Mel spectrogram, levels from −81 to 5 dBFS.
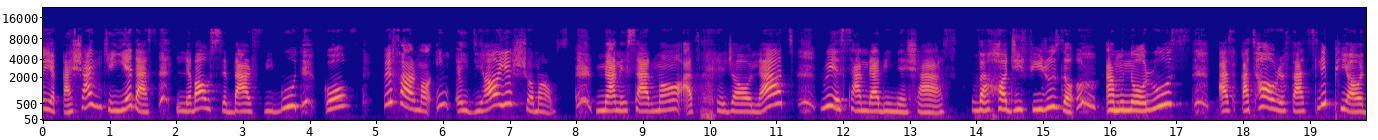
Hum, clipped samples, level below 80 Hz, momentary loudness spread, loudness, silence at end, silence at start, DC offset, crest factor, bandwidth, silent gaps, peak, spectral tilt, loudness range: none; under 0.1%; -70 dBFS; 14 LU; -20 LUFS; 0 s; 0 s; under 0.1%; 18 dB; 11.5 kHz; none; -4 dBFS; -2.5 dB/octave; 3 LU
